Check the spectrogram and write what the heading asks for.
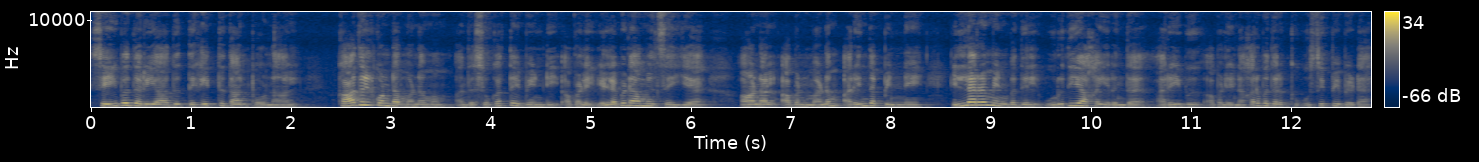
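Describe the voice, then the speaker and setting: A woman narrating a romance novel in a steady storytelling voice. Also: medium pitch.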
